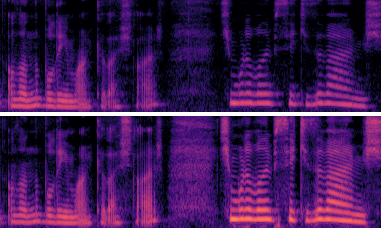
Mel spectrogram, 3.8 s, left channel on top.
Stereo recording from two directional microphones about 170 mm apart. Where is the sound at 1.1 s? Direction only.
30° right (ahead or behind).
